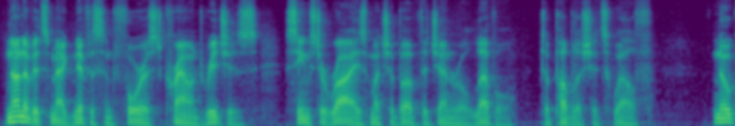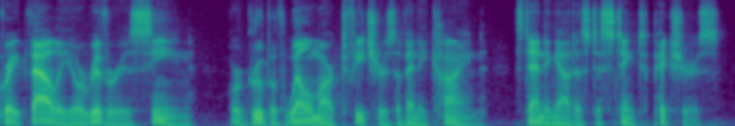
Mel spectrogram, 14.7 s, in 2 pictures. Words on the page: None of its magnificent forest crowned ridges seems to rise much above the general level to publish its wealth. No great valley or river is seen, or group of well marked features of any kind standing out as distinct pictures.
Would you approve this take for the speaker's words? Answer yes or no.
yes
